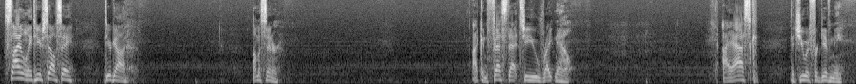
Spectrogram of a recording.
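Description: A man speaks in short phrases through a microphone in an echoing hall.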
